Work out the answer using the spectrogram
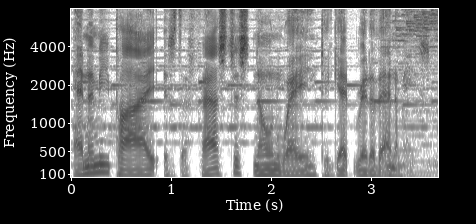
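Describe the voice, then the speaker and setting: A man acts out a storybook dad with a very low, hushed voice. He is calm and sly, confiding his secrets deliberately, as if letting his child in on a plan. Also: over music. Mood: secretive, assured.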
